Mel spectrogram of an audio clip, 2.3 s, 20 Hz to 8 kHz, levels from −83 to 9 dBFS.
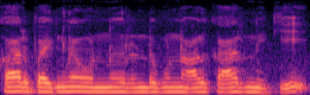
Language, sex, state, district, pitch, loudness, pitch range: Tamil, male, Tamil Nadu, Kanyakumari, 140 Hz, -15 LUFS, 135-140 Hz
